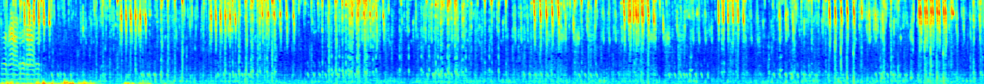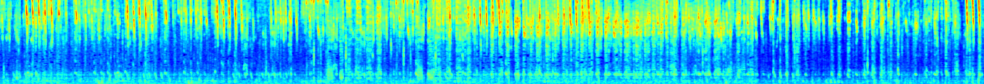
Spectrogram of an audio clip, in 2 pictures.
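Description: Bats squeaking: rapid, very high-pitched chirps and clicks in bursts with short pauses between them.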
